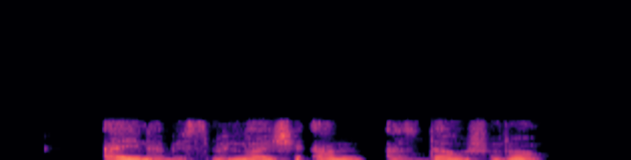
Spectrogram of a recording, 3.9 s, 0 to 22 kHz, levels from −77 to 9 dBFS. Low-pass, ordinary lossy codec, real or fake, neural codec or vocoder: 5.4 kHz; Opus, 24 kbps; real; none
